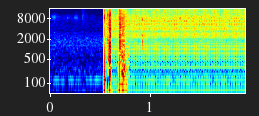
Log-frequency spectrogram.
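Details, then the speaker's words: DJI Mic 3 wireless mic on best settings (dynamic, auto gain) with a fast charger plugged in: faint hiss and plug-in thumps, then steady mains buzz. The buzz stops when unplugged; regular charging does not cause it. "And you're going to hear buzzing noise. But is the buzzing worse than the DJI Mic 2 system?"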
